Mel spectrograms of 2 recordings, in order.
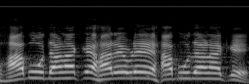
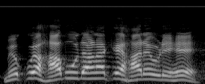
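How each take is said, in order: First: Loud and slow, hammering sabudana as if to someone who doesn't understand; over-explaining louder. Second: Said in the usual way. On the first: Retold or imitated. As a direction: spell out sabudana slowly and loudly. Repeats louder to a confused listener. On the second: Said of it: "હવે આને મારે સમજાવું કેવી રીતે?".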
